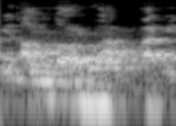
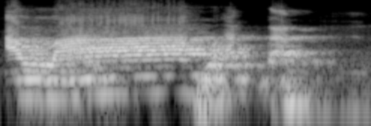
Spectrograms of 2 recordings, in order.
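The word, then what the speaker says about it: الله أكبر: Lafaz Allahnya itu harus roh lafaz Allah juga harus takhim. Allah tebal. Jangan tarkik. Allahu Akbar. Jangan tarkik namanya. Halus tebel tafhim. Allahu Akbar.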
